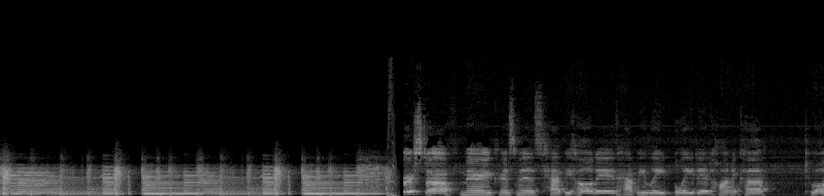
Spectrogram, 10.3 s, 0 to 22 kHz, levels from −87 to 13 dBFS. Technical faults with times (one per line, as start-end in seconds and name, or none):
2.53-4.53 stream segment repeated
